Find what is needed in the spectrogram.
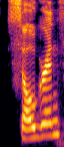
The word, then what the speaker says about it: Sjogren: Sjogren syndrome, but it's spelt how you would not expect it. S J O G R E N syndrome.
